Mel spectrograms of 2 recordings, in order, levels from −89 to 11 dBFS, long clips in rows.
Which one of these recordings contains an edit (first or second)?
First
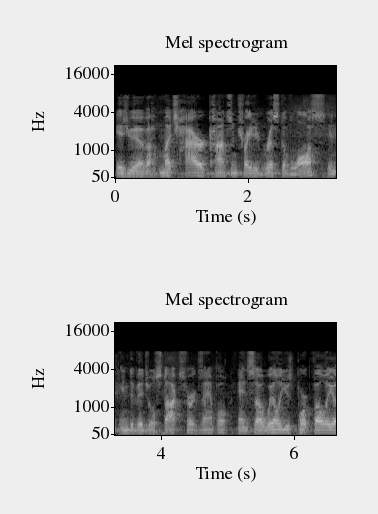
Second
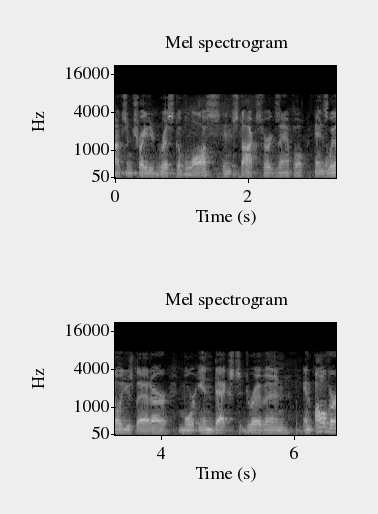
second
